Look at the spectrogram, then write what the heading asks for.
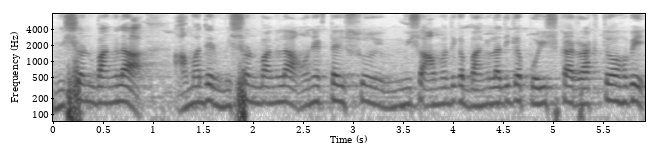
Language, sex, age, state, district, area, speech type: Bengali, male, 18-30, West Bengal, Paschim Medinipur, rural, spontaneous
